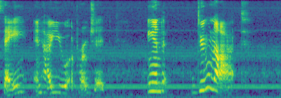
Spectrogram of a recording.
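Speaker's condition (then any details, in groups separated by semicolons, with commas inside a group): Cerebral palsy; able to talk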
